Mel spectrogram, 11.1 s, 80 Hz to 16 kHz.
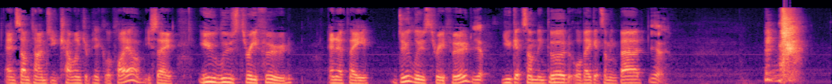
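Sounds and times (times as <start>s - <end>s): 
speech: 0.1s - 9.0s
person sneezing: 10.2s - 11.0s.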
